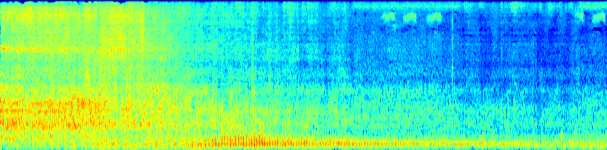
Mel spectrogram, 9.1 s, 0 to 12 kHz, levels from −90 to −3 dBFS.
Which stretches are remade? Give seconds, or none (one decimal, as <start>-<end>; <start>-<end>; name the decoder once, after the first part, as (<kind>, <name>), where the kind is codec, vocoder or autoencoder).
1.1-5.3 (codec, HILCodec); 6.9-8.7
